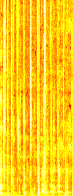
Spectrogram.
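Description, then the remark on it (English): Someone makes rapid, wet smacking and clicking noises with their mouth, imitating sloppy kissing, fairly quiet, in an irregular flurry of smacks with no talking. “That's the sound of Kendo Nagasaki getting off a, a lassie in a cat house”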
